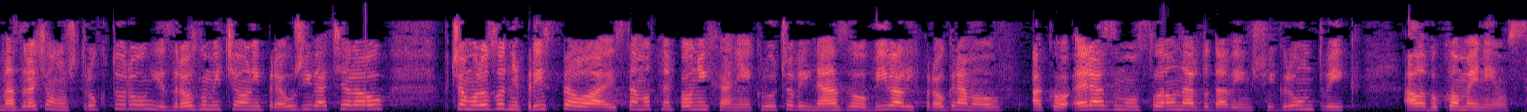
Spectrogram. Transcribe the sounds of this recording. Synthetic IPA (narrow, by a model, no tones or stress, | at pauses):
maːzɾɛcɛʎnuːʃt̪ɾukt̪uːɾujɛzɾɔzumicɛʎniːpɾɛuʒiːʋacɛʎɔʊkt͡ʃɔmuɾɔzɦɔd̪ɲɛpɾispɛlɔajsamɔt̪nɛːpɔɲɛxaɲɪɛkʎuːt͡ʃɔʋiːɣnaːzʋɔʊbiːʋaliːxpɾɔɡɾamɔʊ | ʔakɔʔɛɾazmuslɛɔnaɾd̪ɔd̪aʋint͡ʃiɡɾunt̪ʋiːk | ʔa̰lɛbɔkɔmɛːnius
